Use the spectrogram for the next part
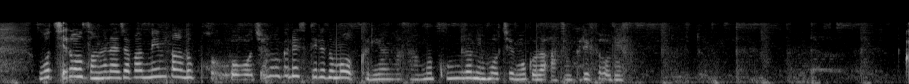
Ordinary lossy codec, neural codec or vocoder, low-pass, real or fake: none; codec, 24 kHz, 0.9 kbps, WavTokenizer, medium speech release version 2; 7.2 kHz; fake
